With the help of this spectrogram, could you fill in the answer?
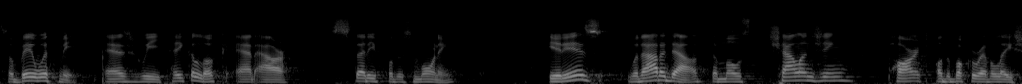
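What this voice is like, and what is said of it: Hoarse voice from a cold. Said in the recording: “my voice is a little bit kind of under the weather. I've been fighting with a cold this week”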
